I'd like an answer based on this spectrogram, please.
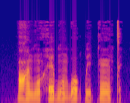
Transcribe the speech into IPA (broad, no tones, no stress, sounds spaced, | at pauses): ʕ ẽ b õ h e b õ ɓ o k͡p i k ẽ t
